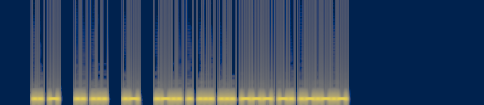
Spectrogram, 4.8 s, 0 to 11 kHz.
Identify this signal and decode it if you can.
Morse code, heard as a keyed tone, about 44 wpm, 700 Hz. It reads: IT IS A LESSON.
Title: Sentences from Top 1200 Words 45wpm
